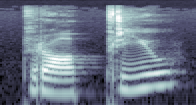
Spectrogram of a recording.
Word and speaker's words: próprio: But when we say próprio, próprio, it has the sound you.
